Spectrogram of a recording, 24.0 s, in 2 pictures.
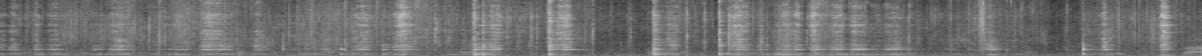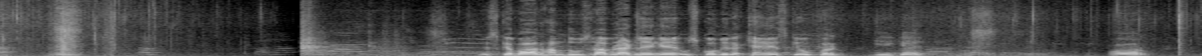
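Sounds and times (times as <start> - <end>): metal spatula scraping a pan: 0.0 - 13.3
bread frying and sizzling: 0.0 - 24.0.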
